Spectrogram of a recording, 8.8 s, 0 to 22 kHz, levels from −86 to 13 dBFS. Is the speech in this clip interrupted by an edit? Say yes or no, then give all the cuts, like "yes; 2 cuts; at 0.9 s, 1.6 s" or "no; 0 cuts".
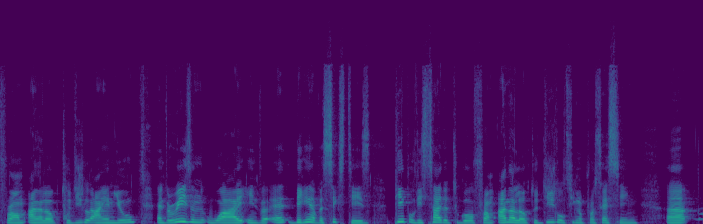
yes; 1 cut; at 2.4 s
